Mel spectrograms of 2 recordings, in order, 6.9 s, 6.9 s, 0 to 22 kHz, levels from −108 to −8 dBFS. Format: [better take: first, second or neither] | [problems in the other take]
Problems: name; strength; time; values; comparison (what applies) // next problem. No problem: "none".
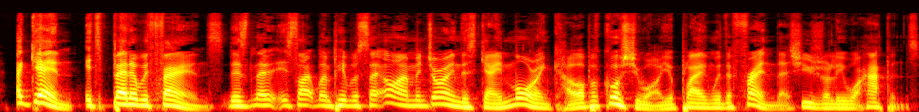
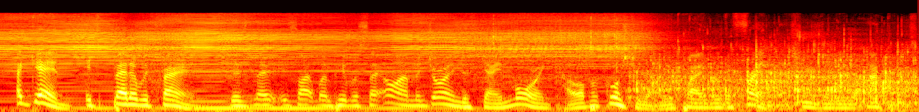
first | household noises; very loud; throughout; 1 dB above the speech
